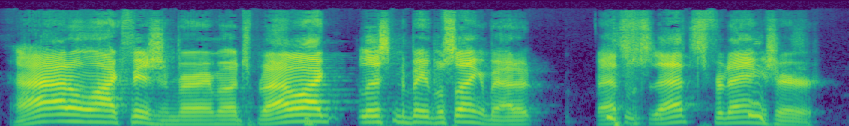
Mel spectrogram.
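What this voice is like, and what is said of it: Exaggerated country twang accent. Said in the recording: “He's got the whole accent down. It actually sounds really good. ... I kind of twang it up a little bit”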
